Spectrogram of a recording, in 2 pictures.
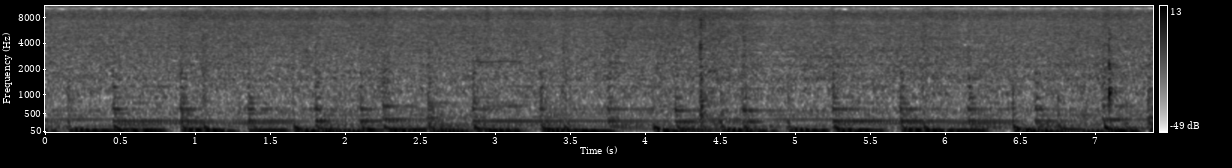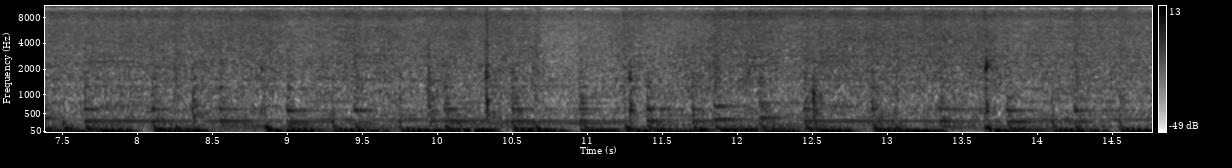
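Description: Sliced beef sizzling as it stir-fries in a nonstick wok, pushed and scraped around the pan with a wooden spatula, with a few clicks of the spatula against the pan.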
